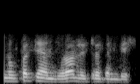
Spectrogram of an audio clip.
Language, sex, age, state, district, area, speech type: Tamil, male, 18-30, Tamil Nadu, Perambalur, rural, conversation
